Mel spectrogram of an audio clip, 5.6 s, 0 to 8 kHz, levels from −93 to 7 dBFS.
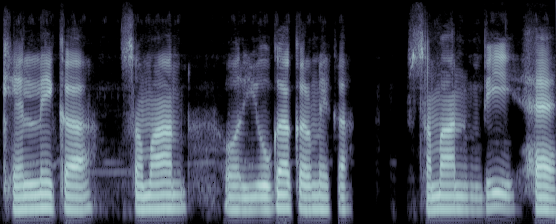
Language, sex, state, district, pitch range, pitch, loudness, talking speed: Hindi, male, Chhattisgarh, Bastar, 125-140 Hz, 130 Hz, -18 LUFS, 110 wpm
